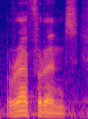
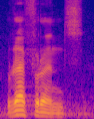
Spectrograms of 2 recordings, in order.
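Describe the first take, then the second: The two takes are said the same way.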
